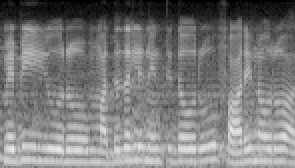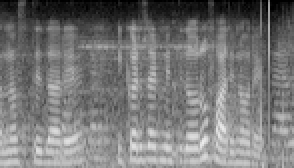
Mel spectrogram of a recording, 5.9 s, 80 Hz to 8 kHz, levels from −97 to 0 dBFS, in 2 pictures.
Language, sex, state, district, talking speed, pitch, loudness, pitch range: Kannada, female, Karnataka, Raichur, 150 wpm, 215 Hz, -17 LUFS, 200-220 Hz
